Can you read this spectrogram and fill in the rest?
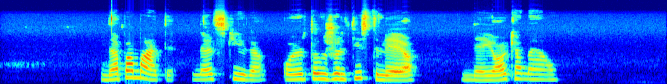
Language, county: Lithuanian, Kaunas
